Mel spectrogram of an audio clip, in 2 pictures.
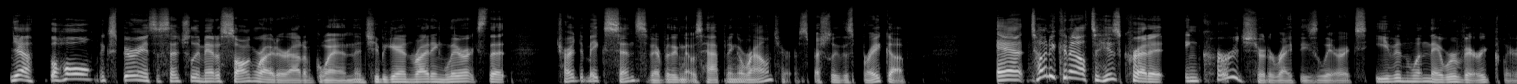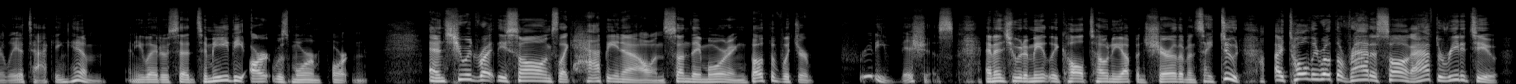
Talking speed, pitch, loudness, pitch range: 210 wpm, 135 Hz, -21 LUFS, 110-175 Hz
